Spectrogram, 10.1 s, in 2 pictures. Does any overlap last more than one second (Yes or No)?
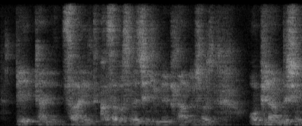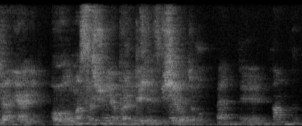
Yes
